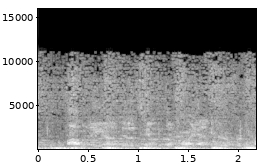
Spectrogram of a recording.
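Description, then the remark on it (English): A stadium crowd cheers in a steady, dense roar after a touchdown catch by Coleman in a football game against Athens, with low rhythmic pulses repeating through it like chanting or clapping. No distinct voice stands out. “As this kind of woke up that crowd a little bit, as you can hear”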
